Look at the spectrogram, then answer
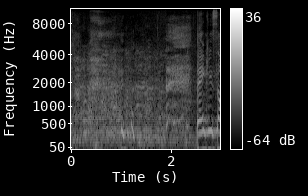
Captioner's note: audience laughing; speaker laughing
